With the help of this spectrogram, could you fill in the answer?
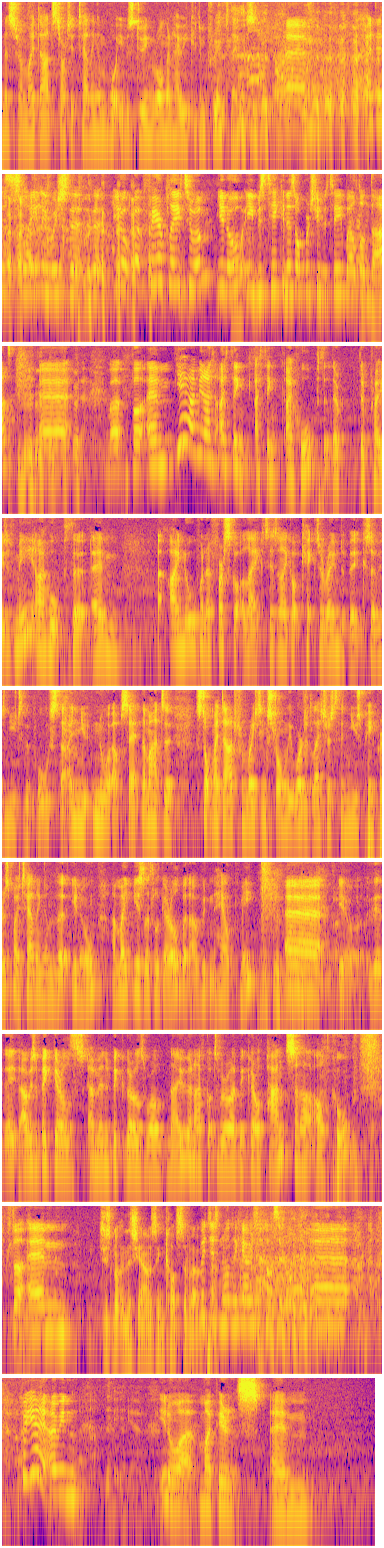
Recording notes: In a show recorded live at the Edinburgh Festival 2015.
